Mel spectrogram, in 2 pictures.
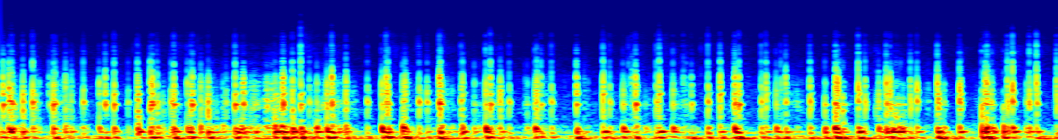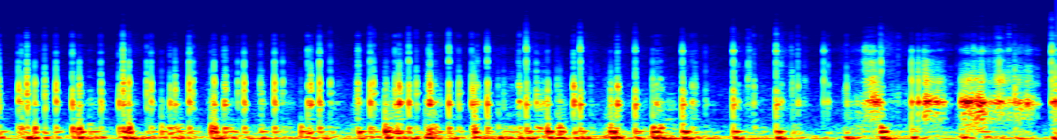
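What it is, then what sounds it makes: Plastic headphones tapped. Purple plastic over-ear headphones rest over a microphone's ears while their headband and earcups are tapped rapidly with long nails. The result is a steady stream of quick, hollow plastic clicks and taps with a muffled, bassy thud beneath them and almost no ring.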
